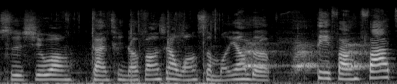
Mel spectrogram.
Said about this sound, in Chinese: 不好意思，我们刚刚家里狗狗有叫，所以我停下来。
